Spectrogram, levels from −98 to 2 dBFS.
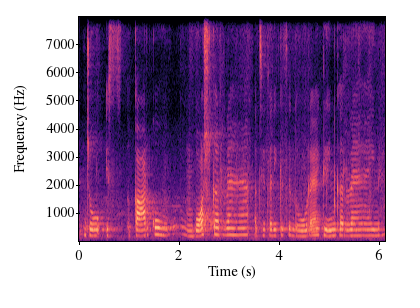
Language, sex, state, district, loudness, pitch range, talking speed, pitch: Hindi, female, Bihar, Gaya, -21 LUFS, 210-235 Hz, 185 wpm, 215 Hz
